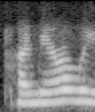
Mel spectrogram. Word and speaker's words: Primerrily: you can find us primarily as a portmanteau of primer and merrily like the new england primer of education and merrily down the stream so it's spelled differently than it sounds to solve that we've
